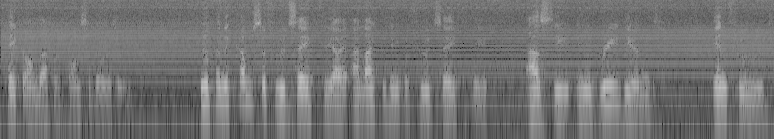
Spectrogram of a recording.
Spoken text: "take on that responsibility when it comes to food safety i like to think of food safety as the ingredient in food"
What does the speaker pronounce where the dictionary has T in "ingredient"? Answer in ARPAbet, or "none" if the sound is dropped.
T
